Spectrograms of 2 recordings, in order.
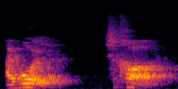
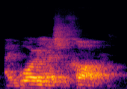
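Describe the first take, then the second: First: It is read at a slower pace. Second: It is read at a fast pace.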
